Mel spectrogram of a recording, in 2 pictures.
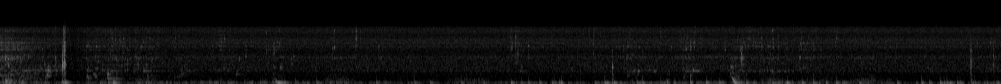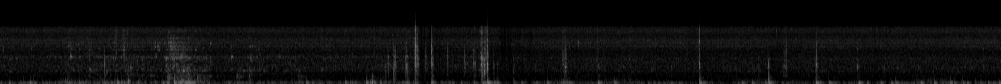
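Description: Underwater river sound: a steady low rumble with irregular sharp clicks and ticks scattered through it, a few louder ones in the second half.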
